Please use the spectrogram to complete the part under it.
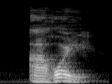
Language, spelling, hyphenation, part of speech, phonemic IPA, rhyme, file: Dutch, ahoi, ahoi, interjection, /aːˈɦɔi̯/, -ɔi̯, Nl-ahoi.ogg
- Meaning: a general greeting between ships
